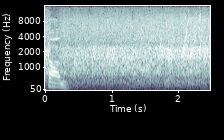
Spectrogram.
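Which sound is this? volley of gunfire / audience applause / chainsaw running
audience applause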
